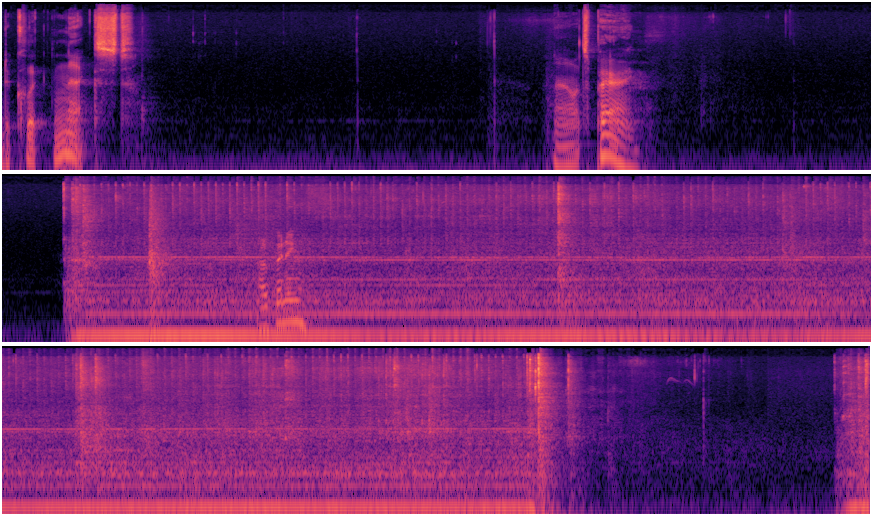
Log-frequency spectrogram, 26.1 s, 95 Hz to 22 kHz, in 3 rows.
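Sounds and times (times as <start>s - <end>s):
motor stopping click: 9.3s - 22.8s
garage door opener motor running: 9.3s - 23.4s, 25.7s - 26.0s.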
